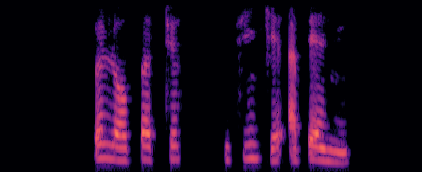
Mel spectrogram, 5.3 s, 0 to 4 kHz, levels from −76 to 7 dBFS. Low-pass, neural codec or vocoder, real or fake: 3.6 kHz; none; real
